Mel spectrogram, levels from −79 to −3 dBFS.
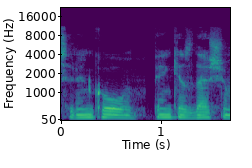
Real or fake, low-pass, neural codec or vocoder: fake; 10.8 kHz; vocoder, 44.1 kHz, 128 mel bands, Pupu-Vocoder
